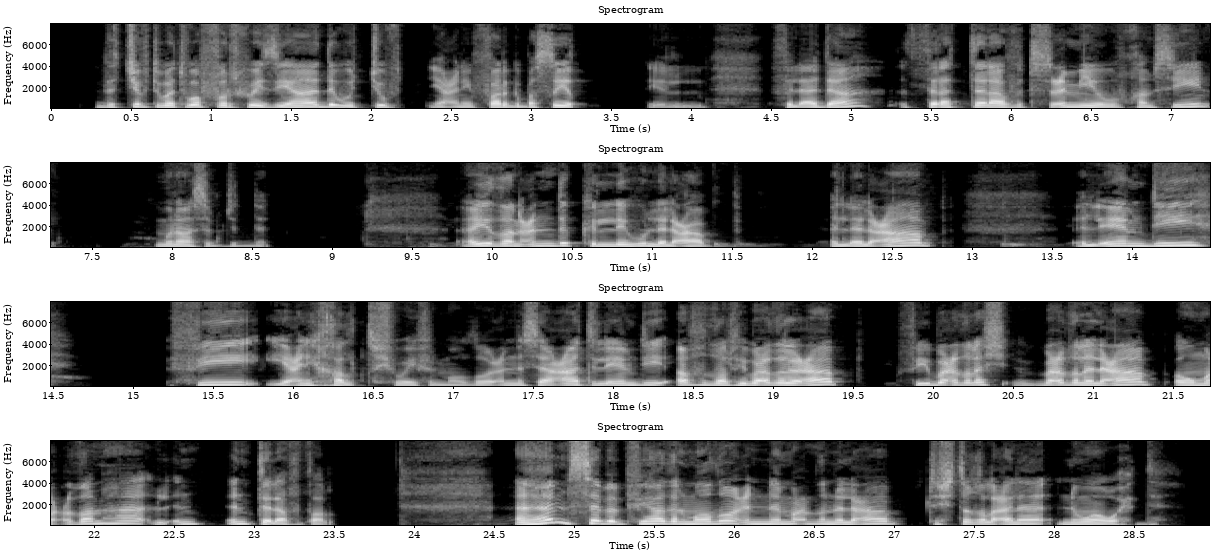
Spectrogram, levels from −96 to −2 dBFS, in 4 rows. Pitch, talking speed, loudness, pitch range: 185 Hz, 115 wpm, -19 LUFS, 150-215 Hz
